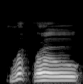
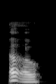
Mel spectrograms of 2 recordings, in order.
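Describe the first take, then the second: First: Dog-like Scooby-Doo uh-oh, with rolled r's on ruh-roh. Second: Said in the usual way. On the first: Pretend. Streamer fumbles a piece, goes Scooby-Doo. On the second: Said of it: "Ruh-roh".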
